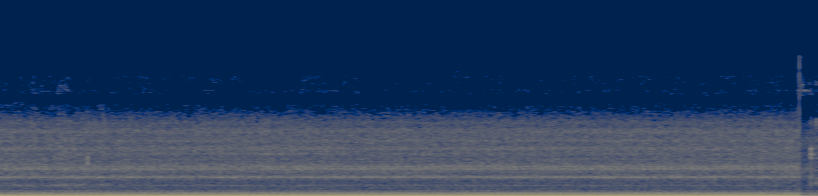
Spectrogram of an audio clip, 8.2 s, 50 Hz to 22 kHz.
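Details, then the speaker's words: Skoda Octavia diesel whose revs creep to about 1000 rpm after short drives: smooth steady idle held high during DPF regeneration at 620°, pressure 126 mbar, soot not dropping enough; worn DPF suspected. "It's at 620° now. We are idling high idling. You can see there. So that just does confirm that it is regeneration."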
